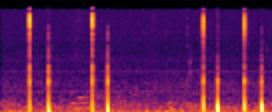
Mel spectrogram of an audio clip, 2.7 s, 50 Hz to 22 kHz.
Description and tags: Dare12 2 handy
Typing numbers in my mobile phone.
typing, dare-12, mobile-phone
